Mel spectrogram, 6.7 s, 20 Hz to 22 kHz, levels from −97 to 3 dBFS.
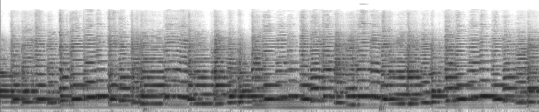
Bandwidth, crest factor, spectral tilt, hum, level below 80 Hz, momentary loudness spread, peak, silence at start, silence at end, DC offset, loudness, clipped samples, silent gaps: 9.8 kHz; 12 dB; -3.5 dB/octave; none; -66 dBFS; 2 LU; -4 dBFS; 0 s; 0 s; under 0.1%; -15 LUFS; under 0.1%; none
